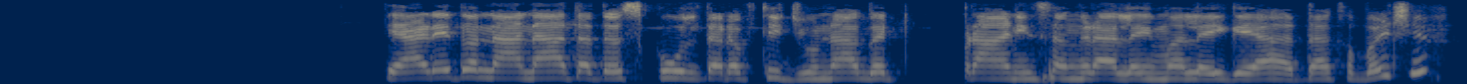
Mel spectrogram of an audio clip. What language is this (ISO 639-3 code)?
guj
